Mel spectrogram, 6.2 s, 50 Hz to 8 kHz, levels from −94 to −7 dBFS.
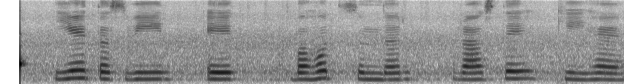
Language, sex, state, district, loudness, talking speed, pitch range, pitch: Hindi, female, Haryana, Charkhi Dadri, -26 LUFS, 75 wpm, 230-250 Hz, 235 Hz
